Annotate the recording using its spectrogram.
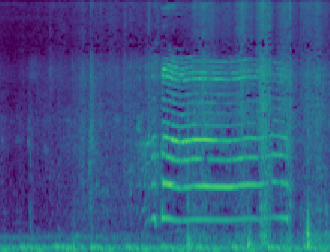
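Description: A child's voice holding one high, steady note for nearly two seconds, starting about two seconds in, over a low steady hum.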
